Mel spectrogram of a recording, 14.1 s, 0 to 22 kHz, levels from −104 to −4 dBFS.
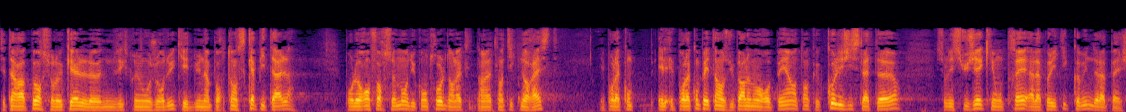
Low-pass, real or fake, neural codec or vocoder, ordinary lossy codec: none; real; none; none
